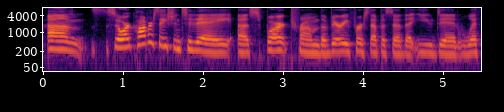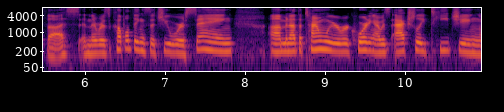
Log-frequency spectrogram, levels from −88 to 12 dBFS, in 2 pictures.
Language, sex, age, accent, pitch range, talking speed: English, female, 30-49, American, 160-195 Hz, 215 wpm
